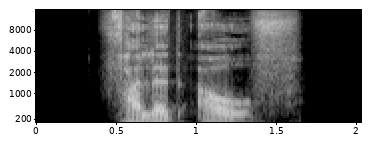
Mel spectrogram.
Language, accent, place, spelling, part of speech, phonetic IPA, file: German, Germany, Berlin, fallet auf, verb, [ˌfalət ˈaʊ̯f], De-fallet auf.ogg
- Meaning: second-person plural subjunctive I of auffallen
